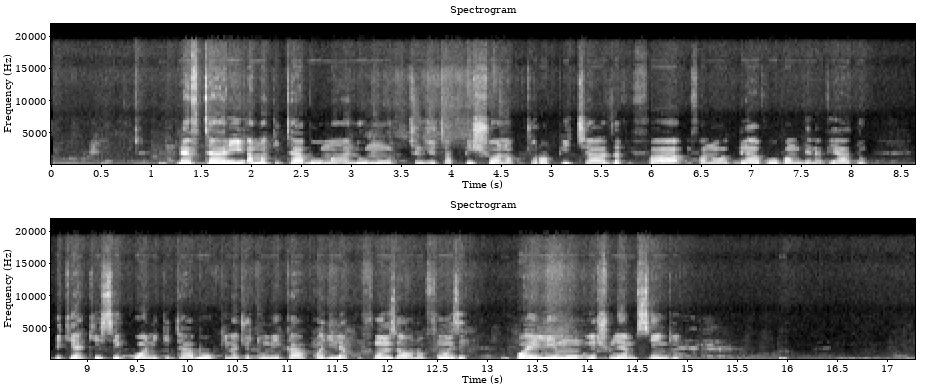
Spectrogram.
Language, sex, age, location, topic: Swahili, male, 25-35, Dar es Salaam, education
